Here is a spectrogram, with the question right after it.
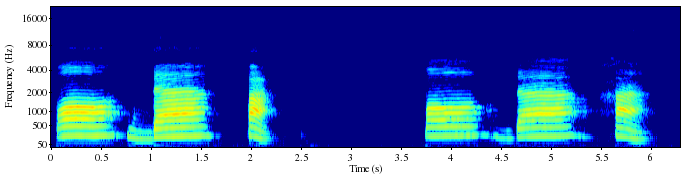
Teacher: Setelah hurufnya ro masuk ke ujung lidah lisan mengenai pangkal gigi seri atas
